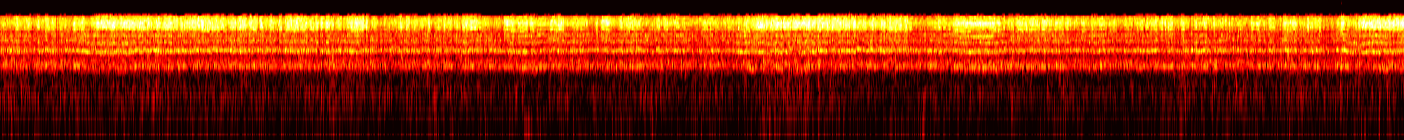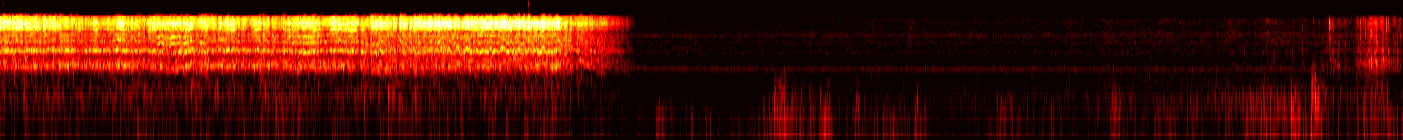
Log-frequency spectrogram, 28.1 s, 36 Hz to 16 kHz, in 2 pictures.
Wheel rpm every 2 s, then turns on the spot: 230, 230, 230, 230, 230, 230, 230, 230, 220, 180, 10, 0, 0, 10.
26-28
